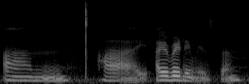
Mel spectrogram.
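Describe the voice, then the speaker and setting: A young woman from Ecuador, a native Spanish speaker, answering interview questions in English slowly and hesitantly, with many fillers. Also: lowish voice, little pitch movement, gravelly, a little mellow, a little hiss or hum. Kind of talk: oral history interview.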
